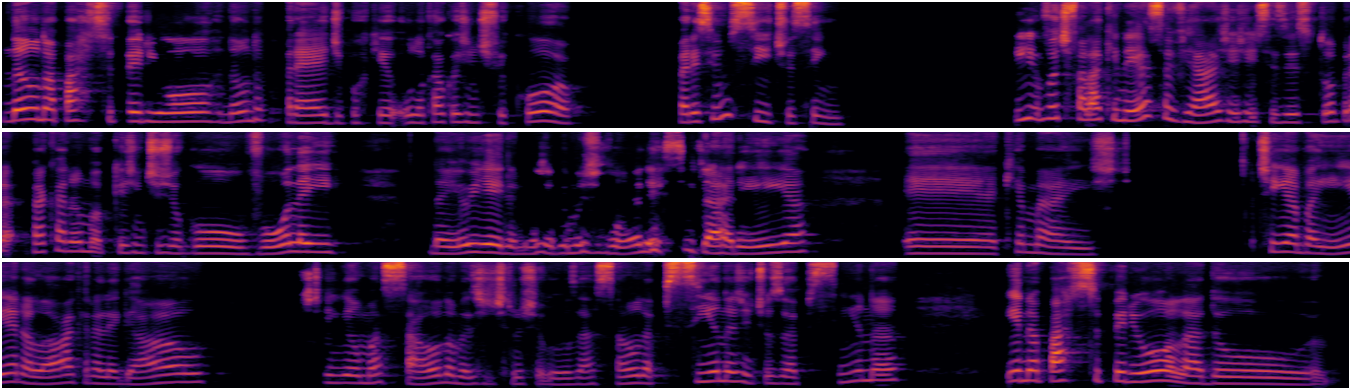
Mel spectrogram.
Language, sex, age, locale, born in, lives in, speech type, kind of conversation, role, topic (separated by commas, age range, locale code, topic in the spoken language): Portuguese, female, 30-34, pt-BR, Brazil, Germany, conversation, unstructured, none, Como você incorpora exercícios físicos na sua rotina?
